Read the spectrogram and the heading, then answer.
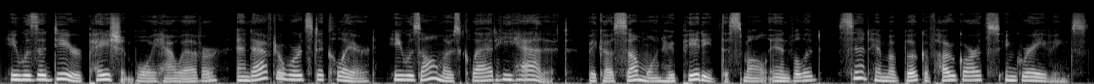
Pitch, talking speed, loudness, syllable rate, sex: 185 Hz, 175 wpm, -17 LUFS, 4.7 syllables/s, female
